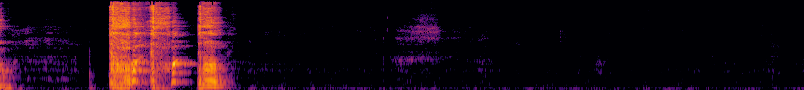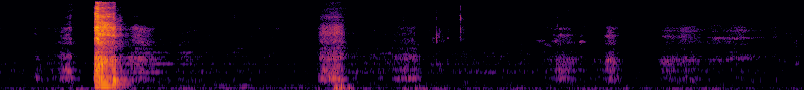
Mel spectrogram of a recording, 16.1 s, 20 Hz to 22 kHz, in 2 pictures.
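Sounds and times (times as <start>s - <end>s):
faint breaths: 3.8s - 5.3s, 13.4s - 16.0s.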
